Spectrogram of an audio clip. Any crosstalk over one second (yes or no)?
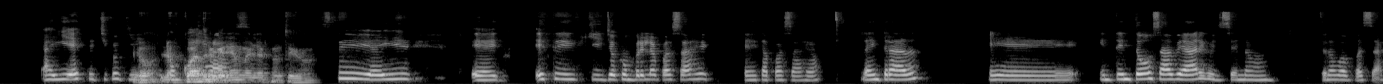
yes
